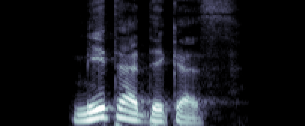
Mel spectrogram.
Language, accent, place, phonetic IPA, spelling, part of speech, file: German, Germany, Berlin, [ˈmeːtɐˌdɪkəs], meterdickes, adjective, De-meterdickes.ogg
- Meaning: strong/mixed nominative/accusative neuter singular of meterdick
